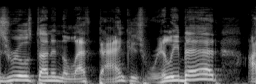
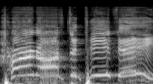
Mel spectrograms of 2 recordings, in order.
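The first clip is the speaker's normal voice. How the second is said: sudden high shout; escalating comedy rant; 13 semitones higher, 5 dB louder, slower than usual. Acted. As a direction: yell it, exasperated. Ranting about ignoring the news.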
